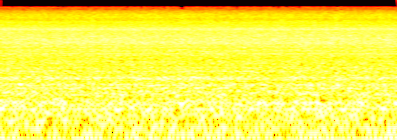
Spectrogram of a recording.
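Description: An aircraft engine drones steadily, heard from inside the cabin.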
